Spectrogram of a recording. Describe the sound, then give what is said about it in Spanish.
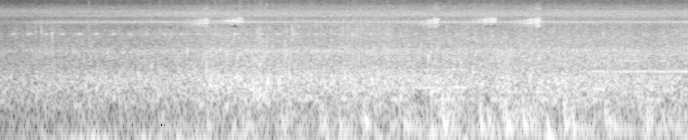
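The Paso River, a large river surrounded by stones and small trees in the Sierra Negra of Puebla, rushes steadily over stones on an April day in a continuous, moderately loud babble, while a few faint, high insect chirps surface briefly above the water. No one speaks. “Estábamos a la orilla del río Paso, en la Sierra Negra de Puebla a una hora caminando desde la carretera.”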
